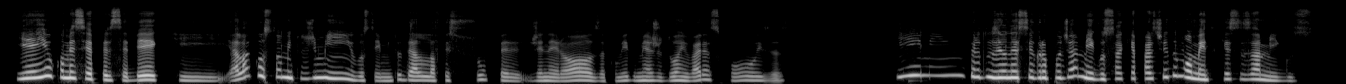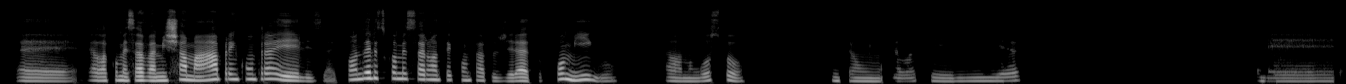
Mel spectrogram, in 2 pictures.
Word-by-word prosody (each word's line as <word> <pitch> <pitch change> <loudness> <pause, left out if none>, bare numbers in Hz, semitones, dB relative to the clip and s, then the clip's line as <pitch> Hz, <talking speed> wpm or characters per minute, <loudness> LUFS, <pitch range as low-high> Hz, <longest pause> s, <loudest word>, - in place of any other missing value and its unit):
E 265 +1 +3
aí 305 +4 +9
eu 395 - +7
comecei 300 -5 +6
a - - -2
perceber 200 0 +3
que 175 -3 -7
ela 225 - +1
gostou 365 -3 0
muito 300 -4 +3
de 285 +4 -3
mim, 275 -5 +5
eu 210 - -3
gostei 185 -2 -9
muito 170 +6 -7
dela, 190 -2 -1
ela 180 -1 -1
foi 185 +1 -12
super 180 -8 -10
generosa 175 0 -3
comigo, 175 +3 -10
me 180 0 -2
ajudou 180 +1 -5
em 180 -2 -2
várias 200 +5 -6
coisas. 180 - -9 1.1
E 410 +4 +2
me 420 - -11 0.3
introduziu 335 -4 +5
nesse 310 +1 +6
grupo 305 0 +2
de 310 +4 -4
amigos, 280 - +3
só 270 0 -5
que 265 +1 -12
a - - -4
partir 270 +4 -2
do 400 - -3
momento 250 - +5
que 250 - -7
esses 245 -1 -8
amigos, 180 -8 -3 0.5
eh, 150 -3 -9
ela 180 -2 -4
começava 185 -1 0
a - - +2
me 180 +1 +1
chamar 210 +2 +2
pra 245 0 -5
encontrar 245 +1 -3
eles, 170 -6 -2
aí 80 0 -20
quando 230 +4 -2
eles 280 -1 +2
começaram 255 -4 -4
a 220 - -1
ter 210 -1 -12
contato 190 -4 -11
direto 155 +1 -4
comigo, 200 -10 -2 0.5
ela 160 -2 -11
não 145 0 -11
gostou. 175 -1 -10 0.9
Então 150 -3 -12
ela 145 0 -19
queria 160 +3 -14 2.5
É. 145 0 -18
190 Hz, 150 wpm, -24 LUFS, 165-255 Hz, 2.5 s, aí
